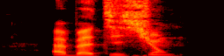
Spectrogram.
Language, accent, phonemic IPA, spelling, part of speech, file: French, France, /a.ba.ti.sjɔ̃/, abattissions, verb, LL-Q150 (fra)-abattissions.wav
- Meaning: first-person plural imperfect subjunctive of abattre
